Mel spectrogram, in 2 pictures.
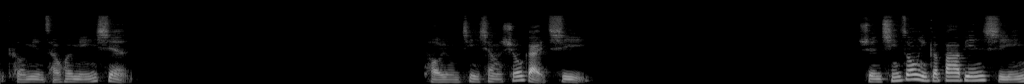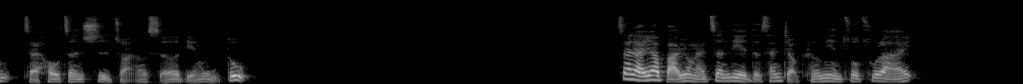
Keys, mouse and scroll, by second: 0.4 click, 1.4-1.8 scroll up 1, 2.8 Tab, 3.0 middle drag, 4.2 click, 5.4 Tab, 5.8 KP_Enter, 5.9 KP_1, 6.7 KP_3, 7.4 click, 7.8 alt+click, 9.5 ctrl+KP_1, 10.8 r, 12.4-14.3 drag, 13.1 KP_2, 14.8 middle click, 15.4 click, 15.9 click, 16.4 shift+click, 16.8 shift+click, 17.8 f, 18.0 click, 18.6 shift+click, 18.9 shift+click, 20.0 f, 20.1 middle click.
